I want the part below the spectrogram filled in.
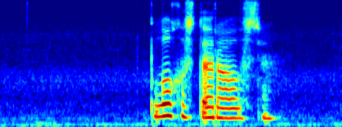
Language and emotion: Russian, sad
